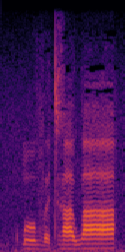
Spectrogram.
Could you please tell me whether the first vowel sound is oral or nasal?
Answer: nasal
